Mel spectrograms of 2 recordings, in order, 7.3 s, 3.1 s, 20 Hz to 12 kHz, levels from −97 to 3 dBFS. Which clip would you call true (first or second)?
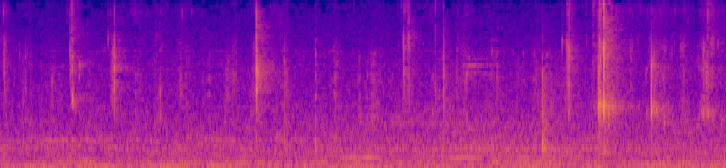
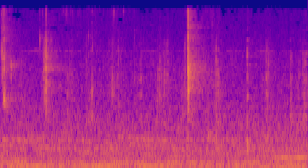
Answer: second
